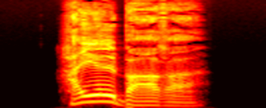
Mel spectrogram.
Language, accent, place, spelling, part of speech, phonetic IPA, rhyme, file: German, Germany, Berlin, heilbarer, adjective, [ˈhaɪ̯lbaːʁɐ], -aɪ̯lbaːʁɐ, De-heilbarer.ogg
- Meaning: inflection of heilbar: 1. strong/mixed nominative masculine singular 2. strong genitive/dative feminine singular 3. strong genitive plural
